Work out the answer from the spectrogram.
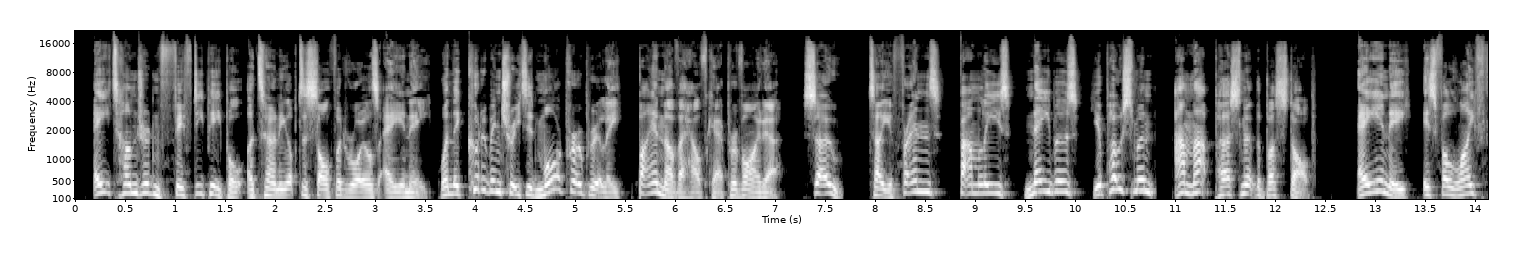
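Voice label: English British, male, voice over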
